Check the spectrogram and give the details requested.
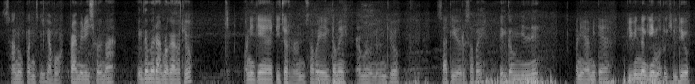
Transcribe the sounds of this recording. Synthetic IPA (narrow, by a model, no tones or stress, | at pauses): sanopʌnt͡siʌbʌprajmeɾiskulma | ek̚d̪ʌmʌjɾamroɡakot̪ʰjo | ʌ̰nit̪jãʈit͡sʌrɦʌɾunisʌbʌjekd̪ʌmʌjra̰mroɦunuɦunt̪ʰjo | sat̪ʰiɦʌɾusʌbʌjekd̪ʌmːilne | ʌniɦamit̪jãbibʱinːʌɡemɦʌɾukʰilt̪ʰjo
